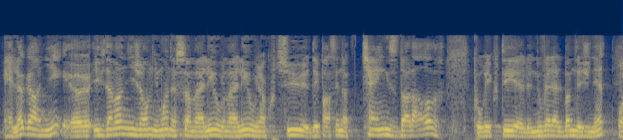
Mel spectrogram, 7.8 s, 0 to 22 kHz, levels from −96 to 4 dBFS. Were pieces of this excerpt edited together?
yes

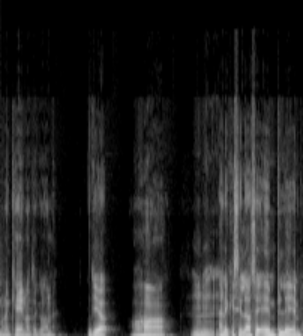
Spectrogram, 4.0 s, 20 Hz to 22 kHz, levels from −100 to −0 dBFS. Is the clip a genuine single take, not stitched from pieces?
yes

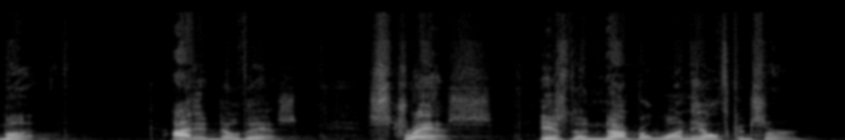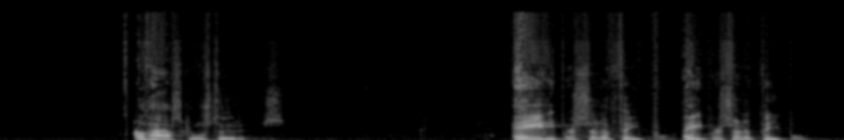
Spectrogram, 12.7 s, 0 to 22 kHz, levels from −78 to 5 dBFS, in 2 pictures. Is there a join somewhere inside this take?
no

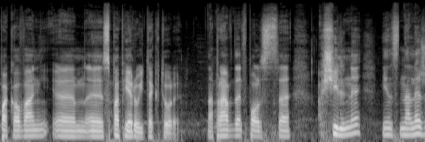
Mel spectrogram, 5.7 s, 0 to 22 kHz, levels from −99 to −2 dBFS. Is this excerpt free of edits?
no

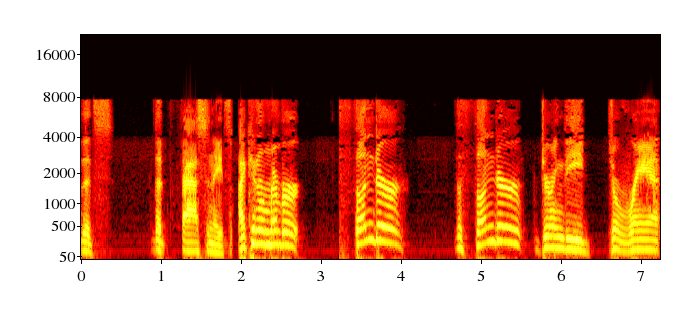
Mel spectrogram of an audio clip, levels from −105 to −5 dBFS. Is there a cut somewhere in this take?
yes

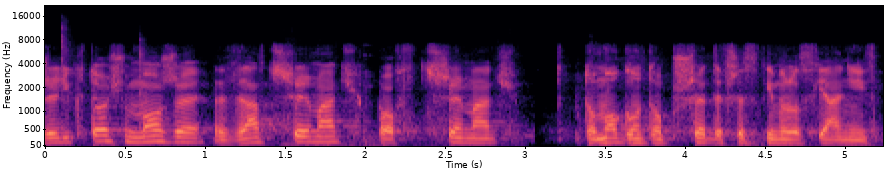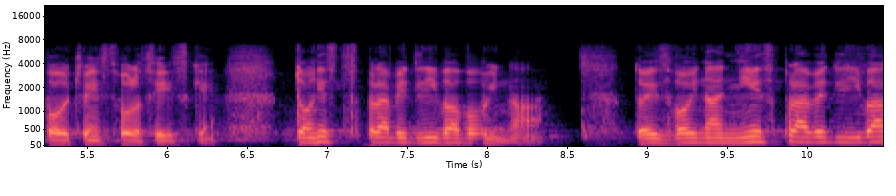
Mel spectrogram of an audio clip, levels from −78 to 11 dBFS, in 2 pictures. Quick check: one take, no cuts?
no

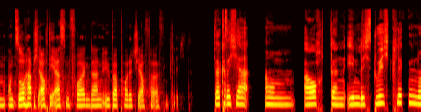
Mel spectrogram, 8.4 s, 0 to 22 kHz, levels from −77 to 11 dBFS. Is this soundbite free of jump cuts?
no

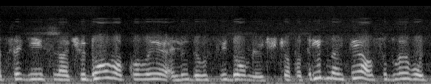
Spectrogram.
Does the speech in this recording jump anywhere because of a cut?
no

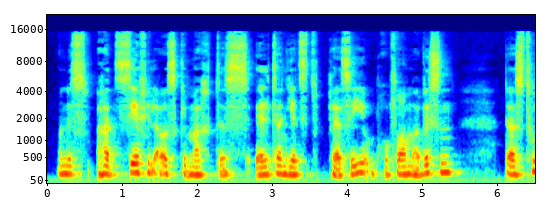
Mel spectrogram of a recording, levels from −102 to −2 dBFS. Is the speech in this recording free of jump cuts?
yes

